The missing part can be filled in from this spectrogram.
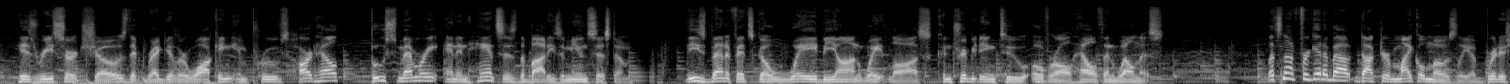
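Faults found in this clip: Short stall from a late packet, 6.39 to 6.51 s. One sound held about 97 ms, then playback resumes where it stopped. Jitter buffer underrun, last audio stretched until arrival. Nothing lost, which separates it from the skip ahead that follows.

Skip ahead, 6.53 to 6.59 s. Roughly 70 ms of audio missing, bridged by a 35 ms fill, leaving an abrupt join. Audio dropped in transit or by jitter buffer overflow while later audio waited, cutting delay about 50 ms. Unlike the stall, content is lost rather than held.

Jitter buffer slow-down, 6.83 to 7.20 s. Sound drawn out at 89% speed, pitch unchanged. Receiver repeating pitch periods to rebuild reserve, adding 48 ms. Gradual and spread over many small repeats, unlike the single held sound of the stall.

Jitter buffer speed-up, 11.01 to 11.81 s. Sound hurried at 111% speed, pitch unchanged. Receiver trimming pitch-period pieces to shed excess buffered delay, roughly 100 ms removed. 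Spread thinly across the span with no audible jump, which separates it from the skip ahead.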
